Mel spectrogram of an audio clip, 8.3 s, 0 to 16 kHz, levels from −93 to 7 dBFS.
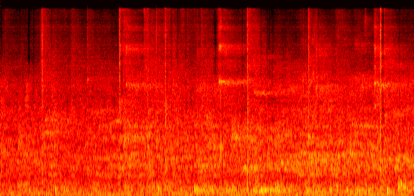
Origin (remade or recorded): remade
